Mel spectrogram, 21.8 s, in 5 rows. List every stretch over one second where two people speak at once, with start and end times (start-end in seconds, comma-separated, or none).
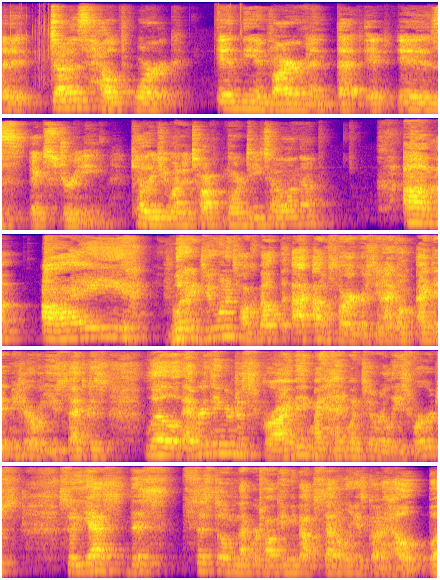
none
